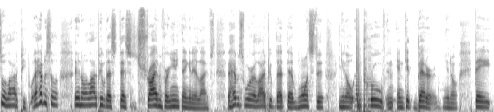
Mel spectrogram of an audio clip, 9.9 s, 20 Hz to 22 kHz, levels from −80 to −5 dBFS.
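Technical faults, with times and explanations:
7.09 to 7.45 s, robotic sound from repeated short buffers: between "wants to you know" and "and and get better", fresh audio likely stopped arriving in time, so the playback side kept refilling the gap by looping its most recent tiny slice. Most of the real speech in that stretch was skipped. Each loop lasts about 5.3 ms, which imposes a steady 188 Hz buzz, so the voice becomes a flat, metallic drone that only loosely tracks the words.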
